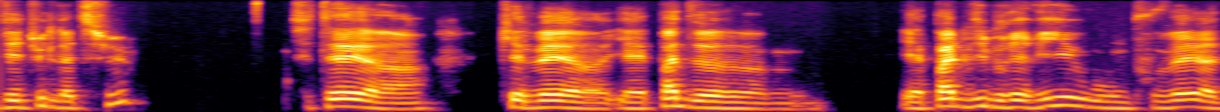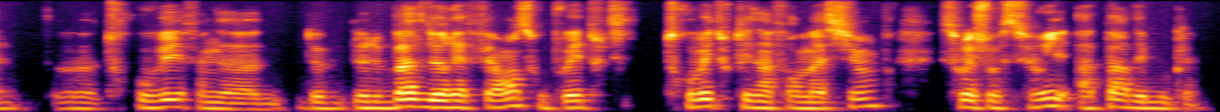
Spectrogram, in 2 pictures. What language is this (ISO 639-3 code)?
fra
